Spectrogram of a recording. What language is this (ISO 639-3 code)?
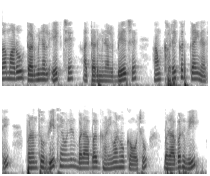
guj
